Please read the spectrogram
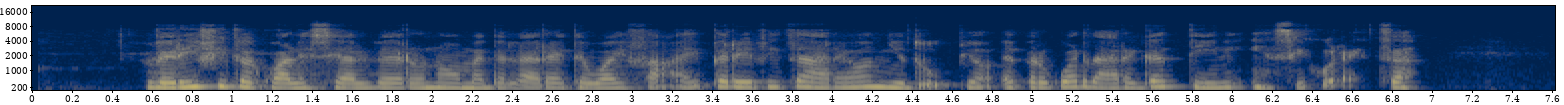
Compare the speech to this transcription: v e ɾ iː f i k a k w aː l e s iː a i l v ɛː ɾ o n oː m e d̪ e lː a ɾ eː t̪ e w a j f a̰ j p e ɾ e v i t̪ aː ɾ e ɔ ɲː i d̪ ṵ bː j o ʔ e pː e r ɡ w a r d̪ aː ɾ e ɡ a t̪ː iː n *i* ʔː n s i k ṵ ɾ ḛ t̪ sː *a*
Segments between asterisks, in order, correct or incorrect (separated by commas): correct, correct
